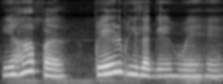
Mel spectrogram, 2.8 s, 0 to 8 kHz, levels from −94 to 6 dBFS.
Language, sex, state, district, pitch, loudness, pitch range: Hindi, female, Madhya Pradesh, Bhopal, 210 Hz, -15 LUFS, 190-245 Hz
